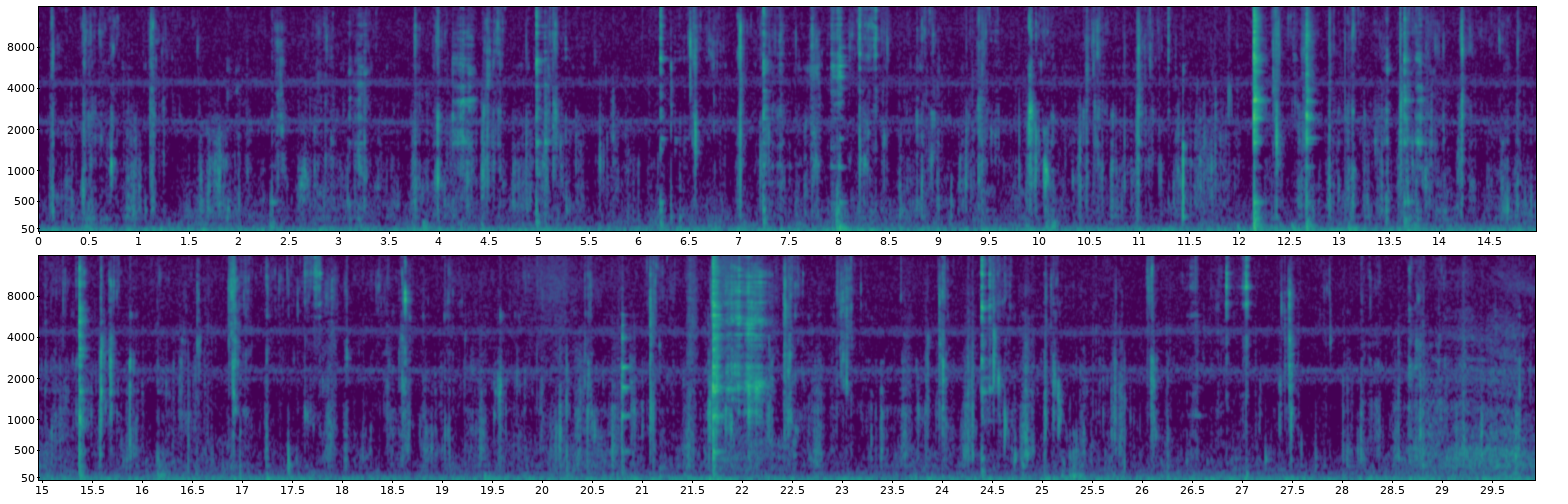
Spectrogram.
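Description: Close-up chewing of thick fettuccine in tomato sauce: wet, smacking mouth sounds with frequent small clicks, and a metal fork clinking and scraping on a glass plate between bites. The sharpest click comes about twelve seconds in, and a denser run of sounds about twenty-two seconds in.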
